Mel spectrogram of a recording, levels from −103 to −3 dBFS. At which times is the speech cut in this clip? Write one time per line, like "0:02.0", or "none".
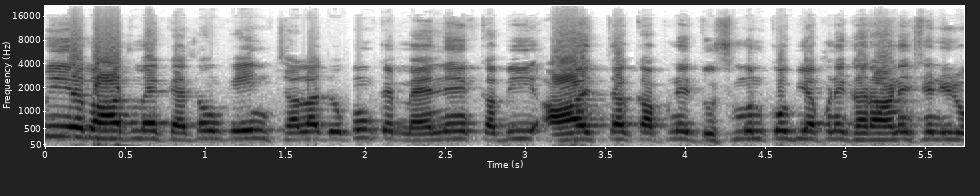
0:01.9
